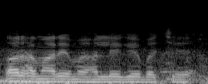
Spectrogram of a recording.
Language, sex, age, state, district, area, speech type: Urdu, male, 60+, Bihar, Supaul, rural, spontaneous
